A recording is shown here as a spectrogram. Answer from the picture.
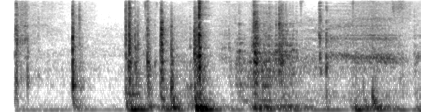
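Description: A paper trimmer being handled: a string of short plastic clicks and taps as its cutting track is moved and paper is set in place under it.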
